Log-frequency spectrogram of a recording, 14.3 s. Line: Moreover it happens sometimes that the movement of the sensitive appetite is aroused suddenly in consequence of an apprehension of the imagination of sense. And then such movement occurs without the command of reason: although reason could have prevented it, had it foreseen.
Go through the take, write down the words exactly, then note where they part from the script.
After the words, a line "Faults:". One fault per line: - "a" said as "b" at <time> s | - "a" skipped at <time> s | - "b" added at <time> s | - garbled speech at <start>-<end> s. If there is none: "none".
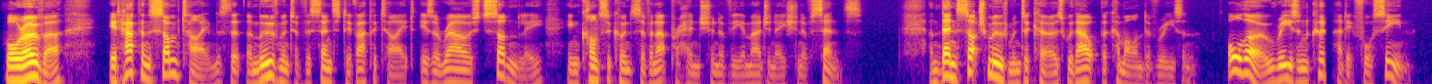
Moreover it happens sometimes that the movement of the sensitive appetite is aroused suddenly in consequence of an apprehension of the imagination of sense. And then such movement occurs without the command of reason: although reason could had it foreseen.
Faults:
- "have prevented it" skipped at 13.3 s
